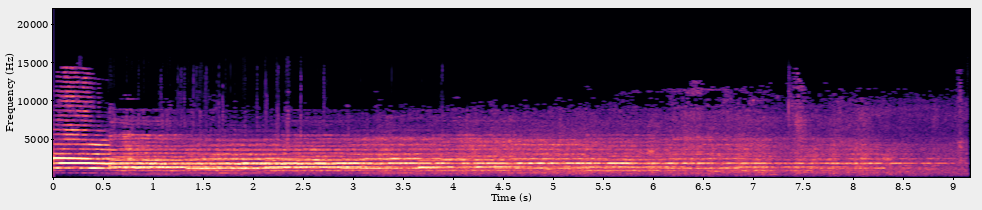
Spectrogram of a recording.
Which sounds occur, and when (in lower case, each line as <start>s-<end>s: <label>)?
0.0s-9.1s: police car (siren)
0.0s-9.1s: traffic noise
6.5s-8.4s: speech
